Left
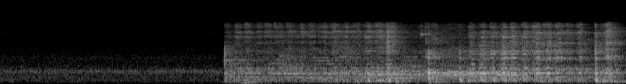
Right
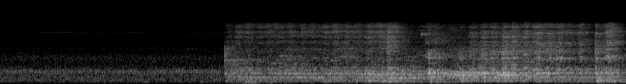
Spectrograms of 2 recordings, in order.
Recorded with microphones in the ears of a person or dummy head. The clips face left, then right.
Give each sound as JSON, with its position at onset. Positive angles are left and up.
{"t": 2.2, "sound": "writing", "side_deg": 65, "distance_m": 1.5}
